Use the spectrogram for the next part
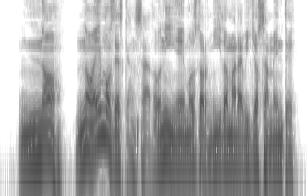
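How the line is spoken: Grumbling. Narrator (Spanish): refunfuñó Sam

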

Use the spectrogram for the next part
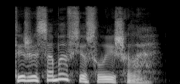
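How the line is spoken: Sighing. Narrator (Russian): вздохнула Тесми

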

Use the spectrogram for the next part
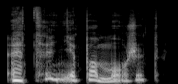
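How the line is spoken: Muttered. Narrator (Russian): пробормотал он

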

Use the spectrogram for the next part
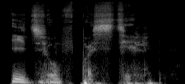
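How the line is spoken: Whisper. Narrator (Russian): прошептала

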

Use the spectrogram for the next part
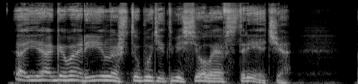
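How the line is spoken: Hoarse rasp. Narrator (Russian): Растирая горло, прохрипел

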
